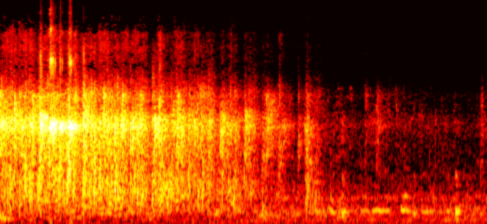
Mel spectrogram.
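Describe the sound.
A crowd breaks into dense, sustained applause welcoming a Tsinghua University history professor and a Peking University history professor, loud at first and gradually thinning out over several seconds, leaving a few scattered claps and faint murmuring voices at the end.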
